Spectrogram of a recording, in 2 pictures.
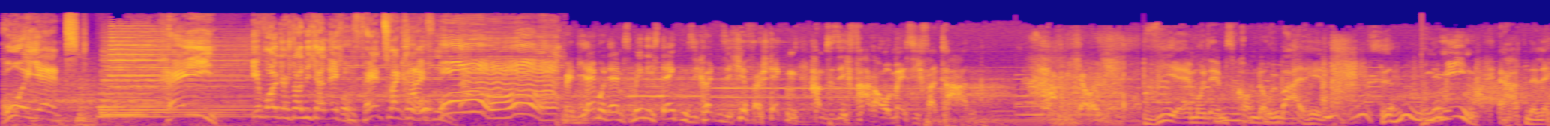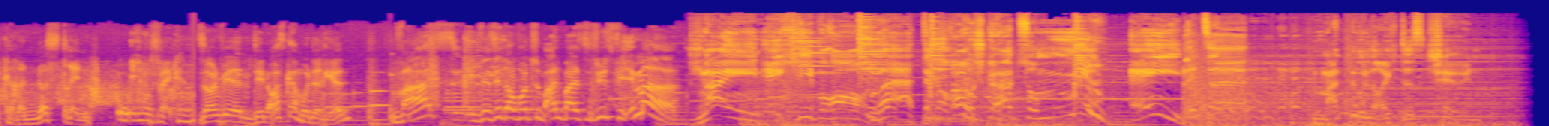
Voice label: Werbung Freundlich

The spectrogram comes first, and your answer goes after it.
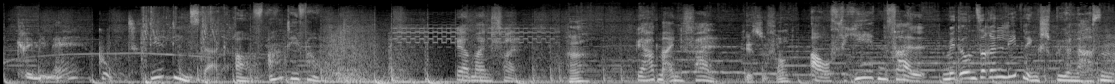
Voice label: Trailer Dynamisch

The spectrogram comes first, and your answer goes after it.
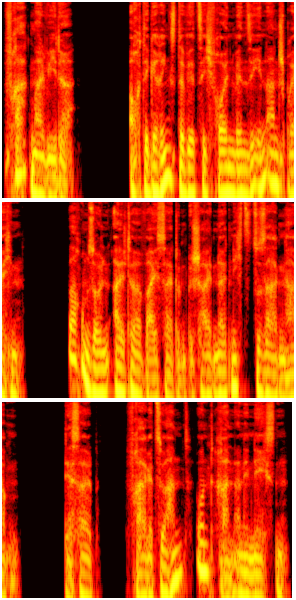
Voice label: Werbung Sanft

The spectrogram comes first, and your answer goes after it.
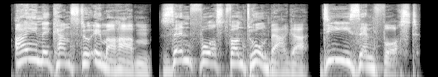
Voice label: Dynamisch

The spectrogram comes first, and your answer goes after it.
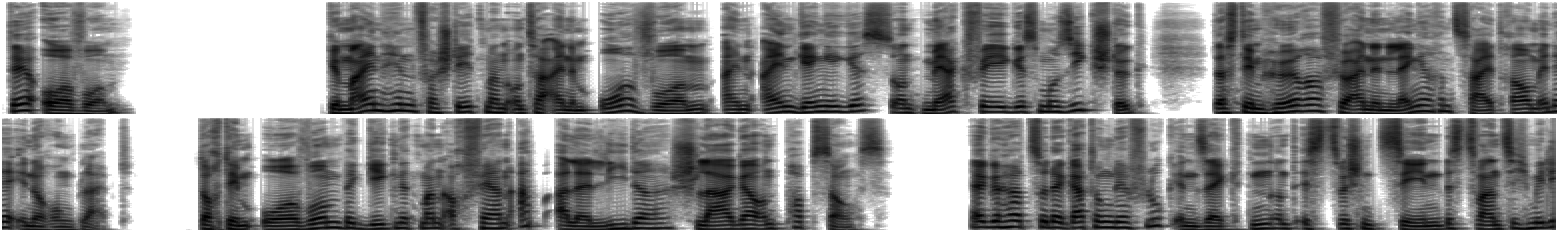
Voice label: Neutral; Ohrwurm

